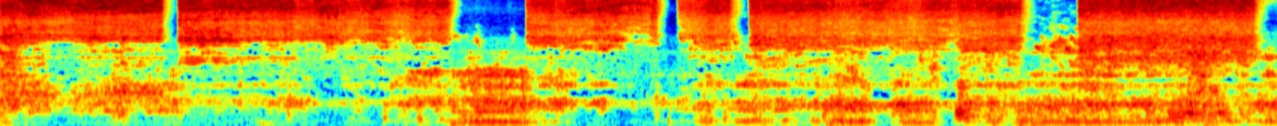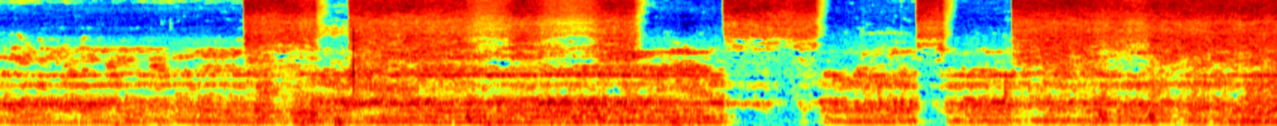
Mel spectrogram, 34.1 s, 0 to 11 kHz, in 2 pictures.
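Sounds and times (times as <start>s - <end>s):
spray gun hissing: 0.0s - 6.0s, 7.0s - 13.7s, 14.4s - 16.8s, 20.3s - 25.6s, 26.6s - 28.0s, 29.2s - 29.7s, 30.5s - 34.0s.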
